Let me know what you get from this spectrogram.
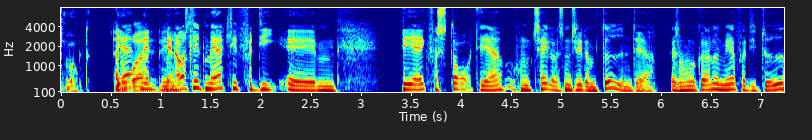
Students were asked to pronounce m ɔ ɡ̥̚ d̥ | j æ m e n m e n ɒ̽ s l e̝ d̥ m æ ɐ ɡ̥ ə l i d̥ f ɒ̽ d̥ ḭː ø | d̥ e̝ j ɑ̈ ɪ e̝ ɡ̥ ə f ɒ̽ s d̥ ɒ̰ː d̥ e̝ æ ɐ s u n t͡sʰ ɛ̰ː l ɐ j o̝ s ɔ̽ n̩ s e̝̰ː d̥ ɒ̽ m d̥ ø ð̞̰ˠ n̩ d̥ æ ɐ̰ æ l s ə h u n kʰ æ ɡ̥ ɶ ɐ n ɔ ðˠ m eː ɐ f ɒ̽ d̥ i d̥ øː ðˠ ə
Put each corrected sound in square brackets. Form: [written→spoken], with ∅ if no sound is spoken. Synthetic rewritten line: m ɔ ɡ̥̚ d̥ | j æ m e n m e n ɒ̽ s l e̝ d̥ m æ ɐ ɡ̥ ə l i d̥ f ɒ̽ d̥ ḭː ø | d̥ e̝ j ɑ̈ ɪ e̝ ɡ̥ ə f ɒ̽ s d̥ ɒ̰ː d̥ e̝ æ ɐ [s→h] u n t͡sʰ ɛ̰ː l ɐ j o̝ s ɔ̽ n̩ s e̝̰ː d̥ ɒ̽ m d̥ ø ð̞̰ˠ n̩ d̥ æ ɐ̰ æ l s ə h u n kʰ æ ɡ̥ ɶ ɐ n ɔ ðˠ m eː ɐ f ɒ̽ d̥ i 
